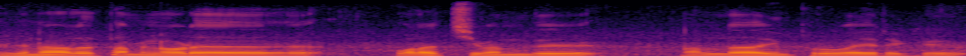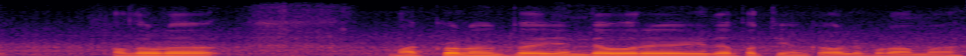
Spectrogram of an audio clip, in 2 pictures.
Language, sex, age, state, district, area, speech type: Tamil, male, 30-45, Tamil Nadu, Sivaganga, rural, spontaneous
